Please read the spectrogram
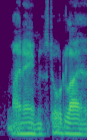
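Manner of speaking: deep, dead-intense frog-gargoyle monster voice. Introduce yourself as Toadliath, the frog version of Goliath, in a Keith David voice. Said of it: "It's still Keith David, though, doing the voice".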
